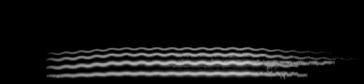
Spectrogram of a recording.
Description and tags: Improved version of this sound. I got rid of a static frequency at around 360hz.
Original description from AntumDeluge - "I created this moaning sound using reaktor and applied effects in logic. It was used as part of the sound design for a Haunted House."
